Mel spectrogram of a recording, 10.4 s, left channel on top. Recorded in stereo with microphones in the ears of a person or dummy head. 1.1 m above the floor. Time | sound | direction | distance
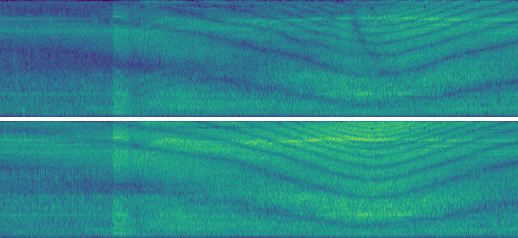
0.0 | a drone | 35° right (ahead or behind) | ?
